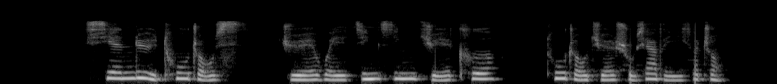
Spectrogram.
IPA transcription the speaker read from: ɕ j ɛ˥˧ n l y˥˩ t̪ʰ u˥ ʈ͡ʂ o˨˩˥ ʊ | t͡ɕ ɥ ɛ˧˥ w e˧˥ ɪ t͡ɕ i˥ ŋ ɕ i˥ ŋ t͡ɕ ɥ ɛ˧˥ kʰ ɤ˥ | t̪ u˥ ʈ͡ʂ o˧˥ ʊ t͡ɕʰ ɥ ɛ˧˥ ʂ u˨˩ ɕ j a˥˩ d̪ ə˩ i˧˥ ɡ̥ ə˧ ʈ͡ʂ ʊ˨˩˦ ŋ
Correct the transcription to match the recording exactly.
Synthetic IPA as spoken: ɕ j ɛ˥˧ n l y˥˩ t̪ʰ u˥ ʈ͡ʂ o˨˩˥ ʊ | t͡ɕ ɥ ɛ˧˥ w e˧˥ ɪ t͡ɕ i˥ ŋ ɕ i˥ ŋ t͡ɕ ɥ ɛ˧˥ kʰ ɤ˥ | t̪ʰ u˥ ʈ͡ʂ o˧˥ ʊ t͡ɕ ɥ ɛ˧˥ ʂ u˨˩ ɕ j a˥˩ d̪ ə˩ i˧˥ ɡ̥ ə˧ ʈ͡ʂ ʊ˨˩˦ ŋ

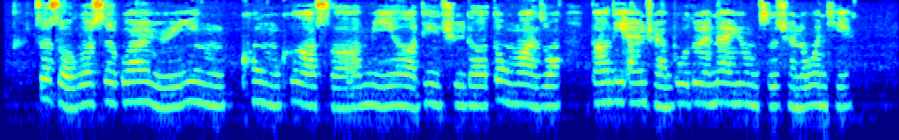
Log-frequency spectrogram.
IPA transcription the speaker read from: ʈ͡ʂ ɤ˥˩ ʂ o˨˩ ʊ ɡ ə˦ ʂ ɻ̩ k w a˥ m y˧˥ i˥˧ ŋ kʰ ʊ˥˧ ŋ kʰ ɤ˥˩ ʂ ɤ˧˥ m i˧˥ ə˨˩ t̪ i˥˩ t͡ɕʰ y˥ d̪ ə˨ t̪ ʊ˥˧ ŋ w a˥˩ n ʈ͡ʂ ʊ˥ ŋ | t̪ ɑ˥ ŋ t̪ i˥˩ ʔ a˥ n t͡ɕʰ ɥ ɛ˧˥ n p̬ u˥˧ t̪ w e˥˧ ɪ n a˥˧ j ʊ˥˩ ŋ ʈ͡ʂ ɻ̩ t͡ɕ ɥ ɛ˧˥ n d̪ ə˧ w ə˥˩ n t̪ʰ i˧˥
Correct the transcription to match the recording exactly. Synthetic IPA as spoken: ʈ͡ʂ ɤ˥˩ ʂ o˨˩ ʊ ɡ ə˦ ʂ ɻ̩ k w a˥ n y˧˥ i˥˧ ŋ kʰ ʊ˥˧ ŋ kʰ ɤ˥˩ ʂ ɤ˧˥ m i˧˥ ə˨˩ t̪ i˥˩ t͡ɕʰ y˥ d̪ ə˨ t̪ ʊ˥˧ ŋ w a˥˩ n ʈ͡ʂ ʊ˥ ŋ | t̪ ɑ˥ ŋ t̪ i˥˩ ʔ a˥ n t͡ɕʰ ɥ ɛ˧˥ n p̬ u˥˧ t̪ w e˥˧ ɪ n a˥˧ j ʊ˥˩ ŋ ʈ͡ʂ ɻ̩ t͡ɕʰ ɥ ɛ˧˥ n d̪ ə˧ w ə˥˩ n t̪ʰ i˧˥

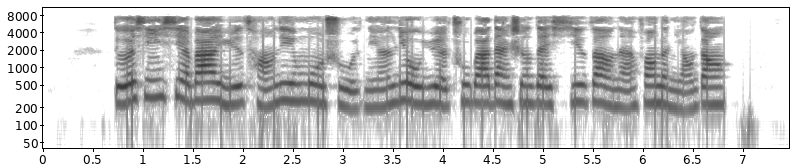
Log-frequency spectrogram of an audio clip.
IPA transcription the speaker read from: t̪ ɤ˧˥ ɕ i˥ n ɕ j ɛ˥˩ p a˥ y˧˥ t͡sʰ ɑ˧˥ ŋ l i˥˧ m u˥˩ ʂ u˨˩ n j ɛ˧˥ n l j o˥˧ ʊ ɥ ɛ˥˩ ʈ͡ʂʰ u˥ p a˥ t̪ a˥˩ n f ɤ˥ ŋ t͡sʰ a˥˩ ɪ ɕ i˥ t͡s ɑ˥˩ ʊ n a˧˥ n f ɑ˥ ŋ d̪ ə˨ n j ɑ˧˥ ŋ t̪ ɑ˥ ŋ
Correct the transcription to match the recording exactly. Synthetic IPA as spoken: t̪ ɤ˧˥ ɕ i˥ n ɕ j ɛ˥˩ p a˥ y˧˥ t͡sʰ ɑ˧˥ ŋ l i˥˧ m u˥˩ ʂ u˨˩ n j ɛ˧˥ n l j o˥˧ ʊ ɥ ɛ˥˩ ʈ͡ʂʰ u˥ p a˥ t̪ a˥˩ n ʂ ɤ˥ ŋ t͡s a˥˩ ɪ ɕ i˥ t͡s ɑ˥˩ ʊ n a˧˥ n f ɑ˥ ŋ d̪ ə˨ n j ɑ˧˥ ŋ t̪ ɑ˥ ŋ

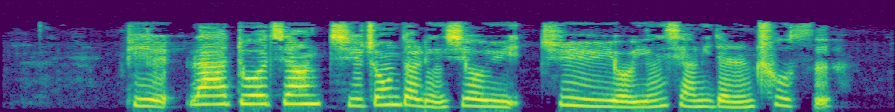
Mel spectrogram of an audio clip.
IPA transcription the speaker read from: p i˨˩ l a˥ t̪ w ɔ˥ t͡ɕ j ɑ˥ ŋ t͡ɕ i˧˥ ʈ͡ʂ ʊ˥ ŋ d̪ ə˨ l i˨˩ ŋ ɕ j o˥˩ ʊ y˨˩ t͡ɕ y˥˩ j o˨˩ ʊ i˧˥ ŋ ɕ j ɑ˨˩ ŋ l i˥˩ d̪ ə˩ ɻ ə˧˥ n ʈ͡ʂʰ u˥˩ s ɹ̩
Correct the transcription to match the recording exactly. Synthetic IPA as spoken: pʰ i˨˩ l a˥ t̪ w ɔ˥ t͡ɕ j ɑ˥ ŋ t͡ɕʰ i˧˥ ʈ͡ʂ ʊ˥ ŋ d̪ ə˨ l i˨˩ ŋ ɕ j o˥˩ ʊ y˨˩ t͡ɕ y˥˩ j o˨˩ ʊ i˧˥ ŋ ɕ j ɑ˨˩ ŋ l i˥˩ d̪ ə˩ ɻ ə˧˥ n ʈ͡ʂʰ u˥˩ s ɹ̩

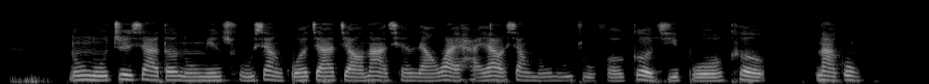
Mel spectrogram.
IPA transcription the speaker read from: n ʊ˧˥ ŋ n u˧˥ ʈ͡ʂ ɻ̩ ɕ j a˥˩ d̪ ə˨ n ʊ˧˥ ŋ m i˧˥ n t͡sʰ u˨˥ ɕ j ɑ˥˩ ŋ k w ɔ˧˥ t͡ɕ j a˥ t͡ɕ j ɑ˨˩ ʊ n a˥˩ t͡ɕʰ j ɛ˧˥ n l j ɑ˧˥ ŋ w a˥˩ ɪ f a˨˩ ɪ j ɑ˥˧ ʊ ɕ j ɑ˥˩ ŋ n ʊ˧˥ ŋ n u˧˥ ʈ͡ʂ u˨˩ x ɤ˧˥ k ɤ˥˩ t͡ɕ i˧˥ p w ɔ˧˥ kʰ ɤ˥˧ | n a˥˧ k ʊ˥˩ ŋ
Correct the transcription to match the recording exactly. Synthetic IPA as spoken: n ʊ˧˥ ŋ n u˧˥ ʈ͡ʂ ɻ̩ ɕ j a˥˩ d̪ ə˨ n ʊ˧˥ ŋ m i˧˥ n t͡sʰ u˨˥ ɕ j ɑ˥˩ ŋ k w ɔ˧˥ t͡ɕ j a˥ t͡ɕ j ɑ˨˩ ʊ n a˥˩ t͡ɕʰ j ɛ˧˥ n l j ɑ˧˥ ŋ w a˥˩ ɪ x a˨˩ ɪ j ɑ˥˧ ʊ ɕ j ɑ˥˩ ŋ n ʊ˧˥ ŋ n u˧˥ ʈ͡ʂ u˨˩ x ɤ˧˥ k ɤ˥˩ t͡ɕ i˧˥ p w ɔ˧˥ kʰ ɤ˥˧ | n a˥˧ k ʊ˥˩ ŋ

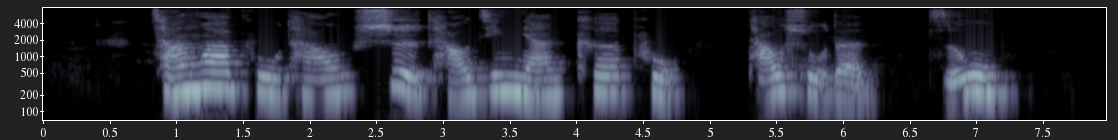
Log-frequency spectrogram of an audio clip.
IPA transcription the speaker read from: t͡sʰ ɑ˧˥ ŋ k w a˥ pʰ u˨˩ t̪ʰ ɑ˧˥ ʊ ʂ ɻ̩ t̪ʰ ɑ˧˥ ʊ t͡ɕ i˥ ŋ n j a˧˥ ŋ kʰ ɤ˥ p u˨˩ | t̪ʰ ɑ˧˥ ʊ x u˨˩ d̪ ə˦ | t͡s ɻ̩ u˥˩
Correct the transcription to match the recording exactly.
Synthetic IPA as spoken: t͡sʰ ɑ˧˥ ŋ x w a˥ pʰ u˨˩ t̪ʰ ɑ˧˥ ʊ ʂ ɻ̩ t̪ʰ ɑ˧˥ ʊ t͡ɕ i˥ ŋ n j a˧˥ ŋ kʰ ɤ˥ pʰ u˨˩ | t̪ʰ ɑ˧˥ ʊ ʂ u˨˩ d̪ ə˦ | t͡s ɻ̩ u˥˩

